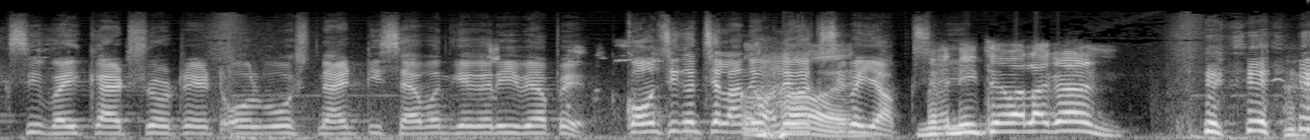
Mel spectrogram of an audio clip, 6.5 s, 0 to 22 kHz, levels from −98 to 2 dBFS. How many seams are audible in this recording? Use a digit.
2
